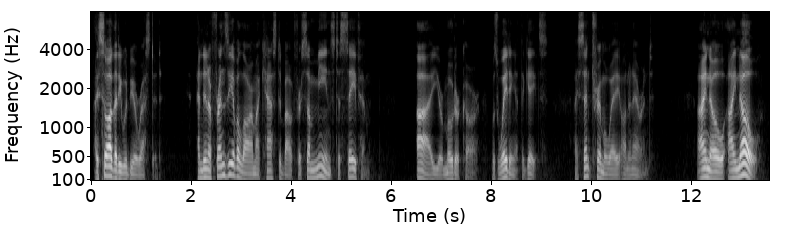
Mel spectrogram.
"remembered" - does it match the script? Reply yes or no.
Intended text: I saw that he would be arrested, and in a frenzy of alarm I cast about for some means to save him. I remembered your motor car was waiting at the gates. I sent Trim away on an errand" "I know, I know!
no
